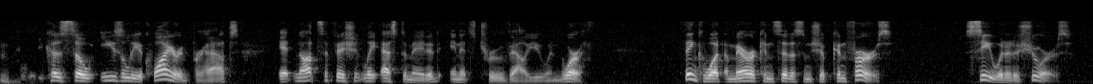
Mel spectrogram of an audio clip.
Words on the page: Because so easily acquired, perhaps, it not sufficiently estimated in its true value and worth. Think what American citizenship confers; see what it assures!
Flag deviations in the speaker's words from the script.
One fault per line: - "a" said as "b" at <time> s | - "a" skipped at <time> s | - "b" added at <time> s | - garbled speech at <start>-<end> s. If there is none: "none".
none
